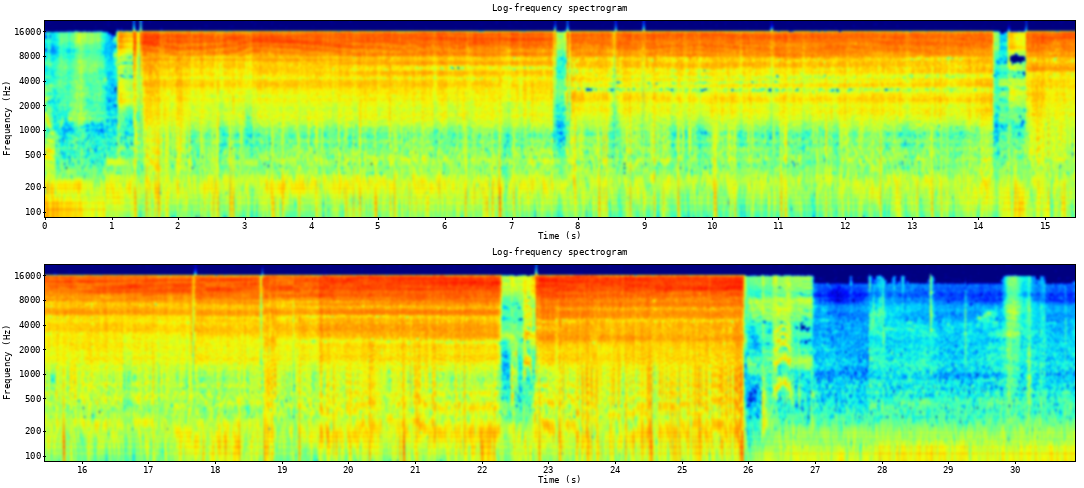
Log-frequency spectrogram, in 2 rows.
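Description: Miller 252 MIG welder arc on a steel truck frame rail, running .030 wire with 75/25 shielding gas and welding vertical-up with the wire speed turned down: a steady loud crackling hiss in four runs, with brief stops about 8, 14 and 22 seconds in, ending about 26 seconds in.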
